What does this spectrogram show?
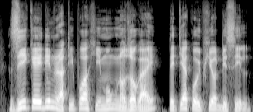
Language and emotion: Assamese, neutral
